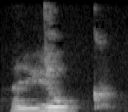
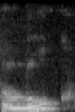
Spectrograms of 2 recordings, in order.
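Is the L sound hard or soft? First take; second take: soft; hard. First: The L is soft, palatalized. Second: The L is hard, without palatalization. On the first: The speaker calls it right. "U makes the previous consonant soft" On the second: The speaker calls it wrong. "it's not look"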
